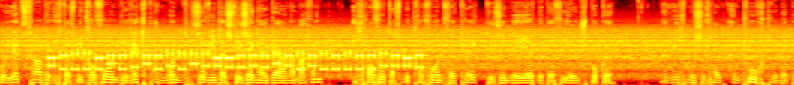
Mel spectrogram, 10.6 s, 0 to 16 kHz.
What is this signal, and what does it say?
DTMF, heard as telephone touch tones, dialled by machine, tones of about 70 ms, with phone line noise. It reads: 723310260293#974585#838323229875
